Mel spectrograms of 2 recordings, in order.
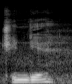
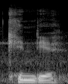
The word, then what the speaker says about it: Chindia: Some people pronounce it Chindia, but in Romanian it is Chindia Tower.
